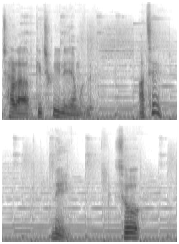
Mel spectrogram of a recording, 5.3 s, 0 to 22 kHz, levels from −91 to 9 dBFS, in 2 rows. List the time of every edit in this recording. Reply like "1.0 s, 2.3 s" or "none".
none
